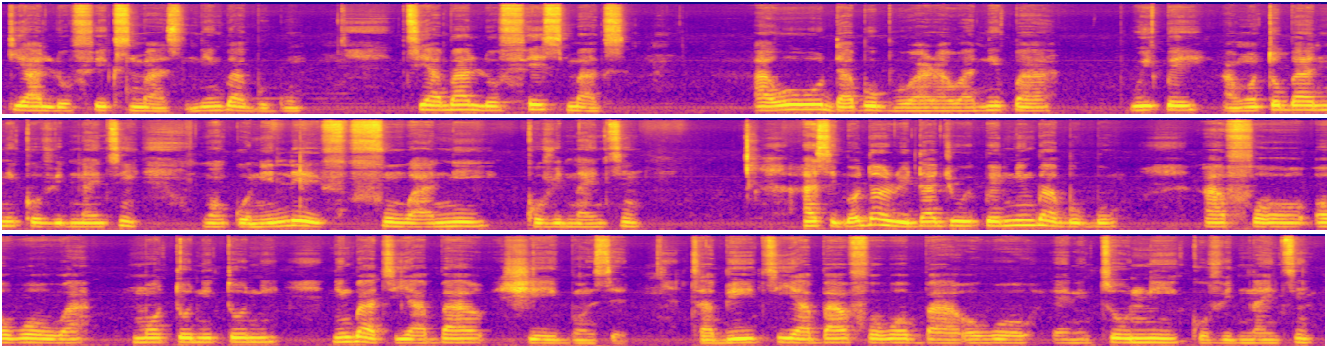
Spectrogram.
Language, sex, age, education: Yoruba, male, 15-29, tertiary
